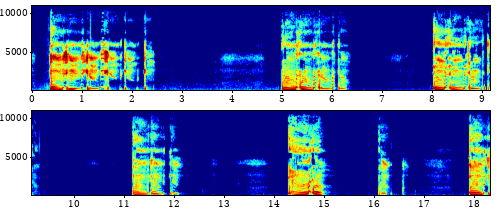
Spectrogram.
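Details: Repeated bouts of harsh, rattly coughing from an adult, several coughs per bout, separated by quiet pauses.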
